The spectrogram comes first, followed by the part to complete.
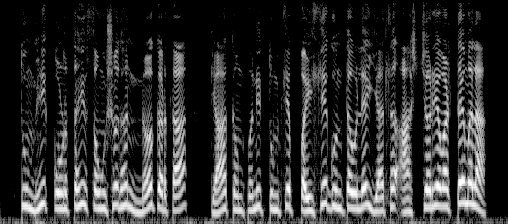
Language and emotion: Marathi, surprised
